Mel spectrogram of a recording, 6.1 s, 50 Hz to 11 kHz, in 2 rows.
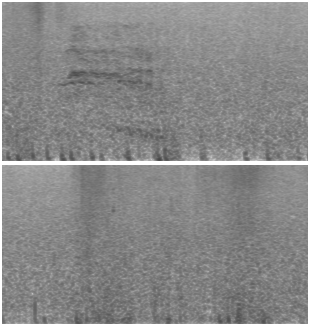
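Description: In Red Dead Redemption 2, a horse whinnies faintly at the start, then hooves clop softly against a windy, washing outdoor ambience with no talking.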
